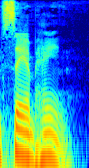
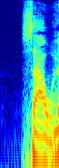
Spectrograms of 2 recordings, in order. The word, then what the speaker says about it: Samhain: I think you mean Samhain. – Samhain. – No, I know. – It's actually pronounced.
